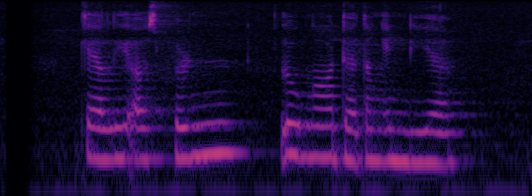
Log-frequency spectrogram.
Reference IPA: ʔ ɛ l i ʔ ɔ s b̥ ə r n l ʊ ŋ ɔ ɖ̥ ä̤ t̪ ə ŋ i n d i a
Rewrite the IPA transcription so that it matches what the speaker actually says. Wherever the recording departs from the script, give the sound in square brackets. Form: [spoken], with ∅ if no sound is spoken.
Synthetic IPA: [k] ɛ l i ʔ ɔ s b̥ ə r n l [u] ŋ ɔ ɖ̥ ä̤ t̪ ə ŋ i n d i a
